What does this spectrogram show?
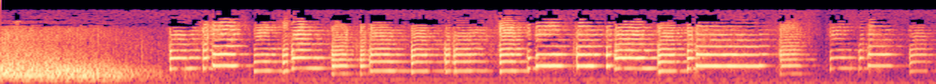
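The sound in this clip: A sunset gun cannon at an army outpost fires one loud boom that rolls away over about a second, then a long brass melody of many clear notes follows.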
